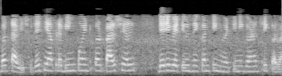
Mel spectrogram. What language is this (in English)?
Gujarati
